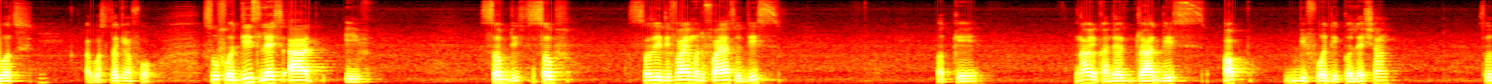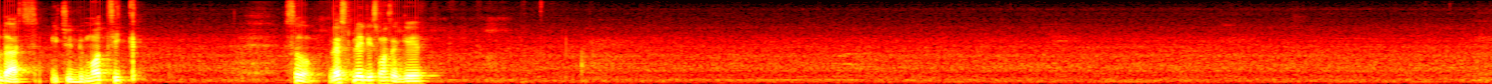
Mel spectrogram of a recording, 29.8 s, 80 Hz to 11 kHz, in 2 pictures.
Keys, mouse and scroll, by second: 1.9-2.5 drag, 2.5 right click, 8.4 click, 9.1-15.2 middle drag, 15.2 click, 17.3 click.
